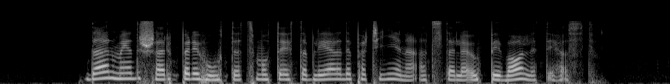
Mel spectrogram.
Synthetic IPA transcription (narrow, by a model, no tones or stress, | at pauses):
d̪æːɾmeːd̪ɧæɾpəɖɛɦuːt̪ət̪mʊːt̪̚d̪ɛɛt̪ableːɾad̪əpʰaʈʰiːəɳaʔat̪st̪ɛlːaʔɵpːɪvɑːlət̪ɪɦœ̰st̪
